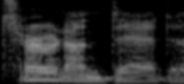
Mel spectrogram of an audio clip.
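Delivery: hushed whisper. Voicing a character who whispers an order to an ally: whispering. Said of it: "I whisper to her".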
